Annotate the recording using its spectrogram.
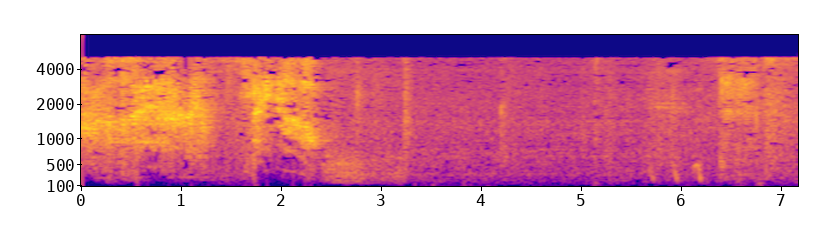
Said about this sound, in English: And we have the cat's contribution to our recording. Yes, we do.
